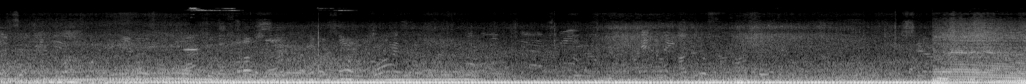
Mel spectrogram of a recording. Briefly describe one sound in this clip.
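A sports car engine idles with a deep, steady rumble close by.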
